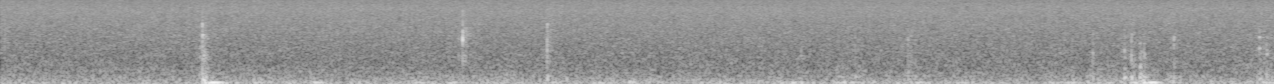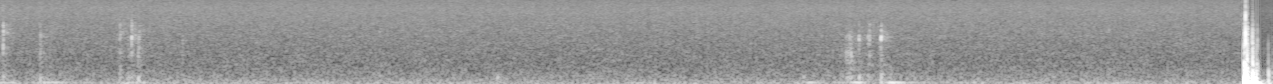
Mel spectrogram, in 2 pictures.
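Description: Plastic parts click and knock as they are handled close by.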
